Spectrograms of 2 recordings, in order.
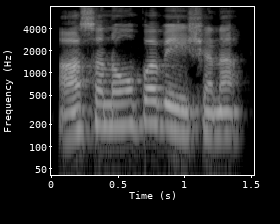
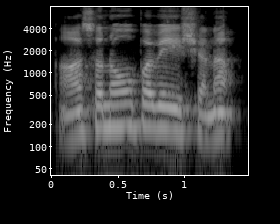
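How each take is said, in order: First: The two words merge into one word. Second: The same.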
